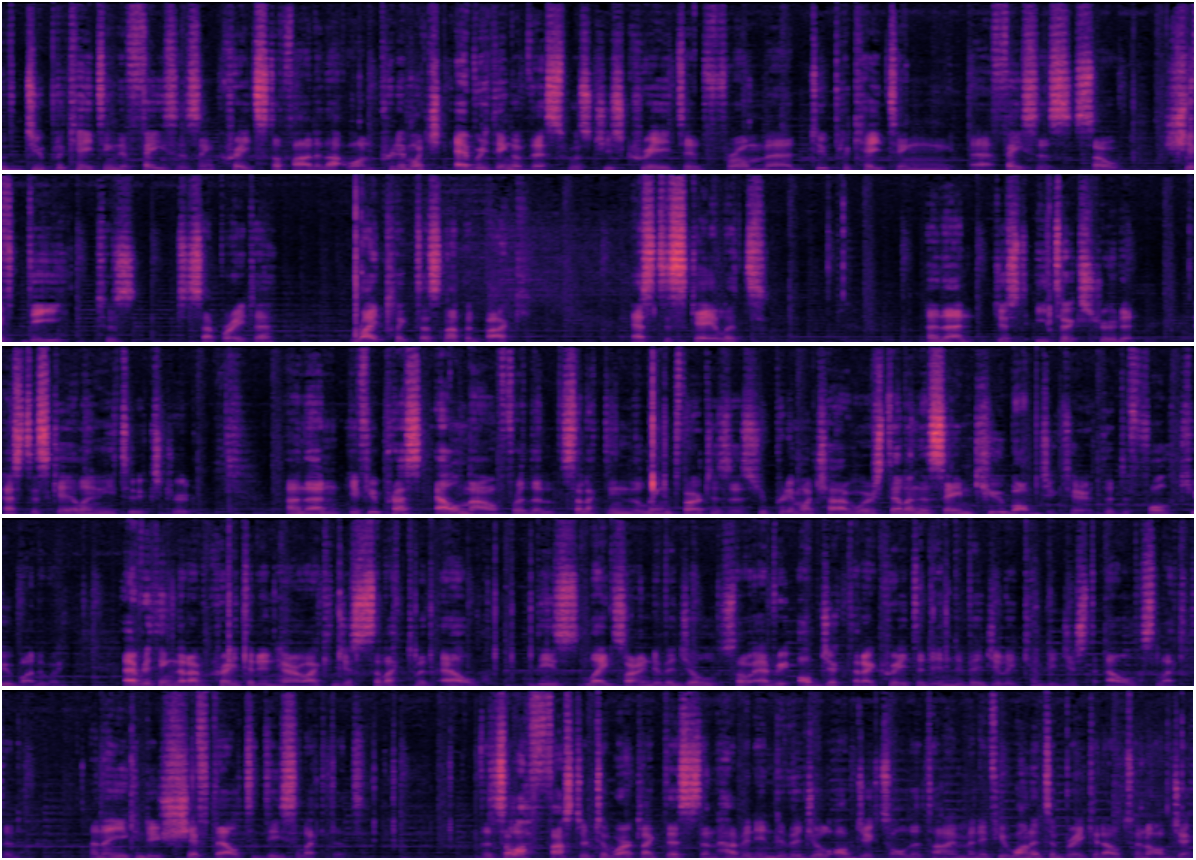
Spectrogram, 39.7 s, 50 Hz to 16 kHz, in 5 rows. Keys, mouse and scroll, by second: 0.8 click, 7.8 shift+d, 12.2 s, 14.9 e, 20.2 l, 24.6 shift+middle click, 24.6 scroll up 2, 24.7 middle click, 26.0-27.9 typing, 30.0 l, 30.7 l, 33.0 shift+l, 34.2 shift+l, 34.6 shift+l, 39.5 click.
